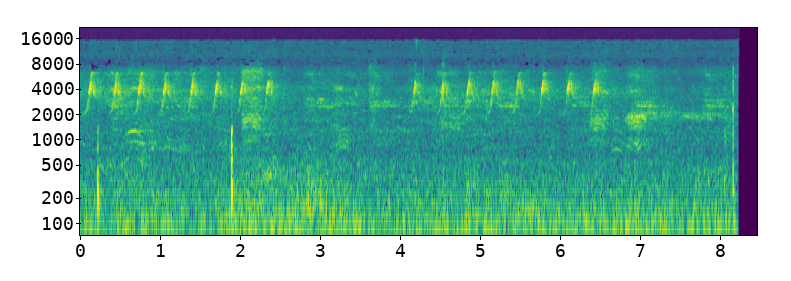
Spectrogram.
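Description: A small bird chirping: runs of short, quick, high chirps, each dropping in pitch, repeated a few times a second and coming in several bursts. Two sharp knocks stand out in the first two seconds over a steady low background noise, and the sound cuts off abruptly near the end.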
